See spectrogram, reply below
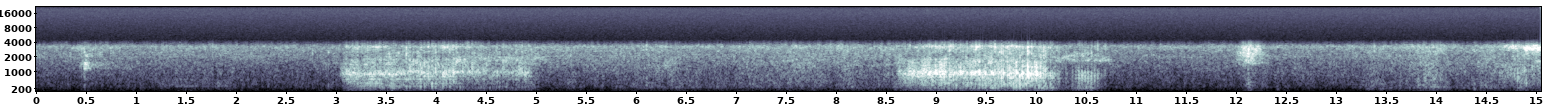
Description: honey the pitbull has a severe underbite causing her to snore like an old man.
